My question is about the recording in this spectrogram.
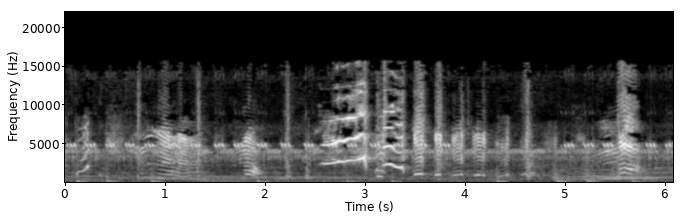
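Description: Background music with a steady kick-drum beat and held notes, with quick high chirping glides over it.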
